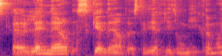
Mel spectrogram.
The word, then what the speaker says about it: Lynyrd Skynyrd: sorti sur leur premier album qui s'appelait d'ailleurs pronounced leer skiner c'estàdire qu'ils ont mis comment il fallait prononcer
